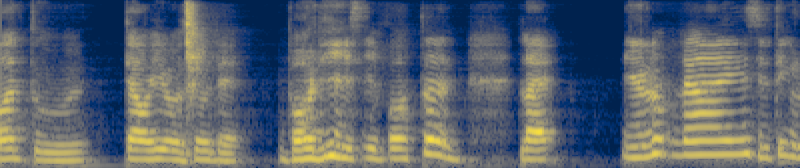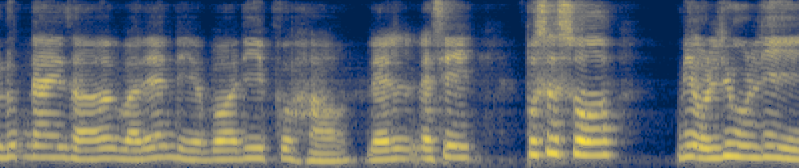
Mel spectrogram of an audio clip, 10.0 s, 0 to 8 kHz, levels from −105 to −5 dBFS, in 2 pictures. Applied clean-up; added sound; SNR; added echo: neural mask model DeepFilterNet 3.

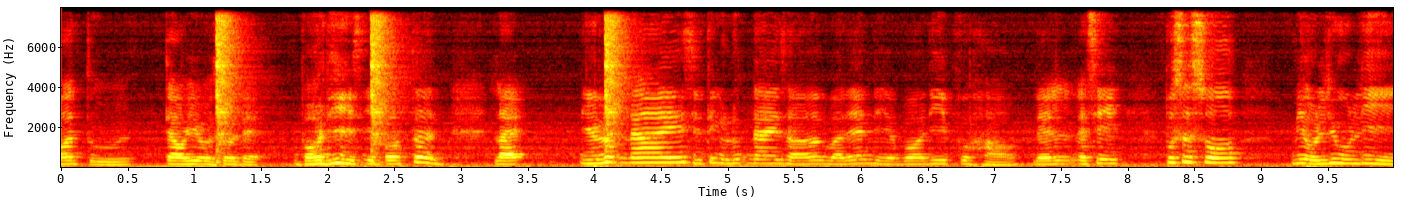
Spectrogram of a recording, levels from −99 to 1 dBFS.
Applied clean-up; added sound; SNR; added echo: none; Hi-hat; 3 dB; reverberation time 0.4 s.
